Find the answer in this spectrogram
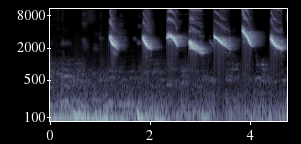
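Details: Green-winged saltator, a captive bird from a registered breeder in Brazil, bald and coming out of moult, sings a series of seven loud, clear whistled notes, each sliding downward, repeated about every half second after a quiet start.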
